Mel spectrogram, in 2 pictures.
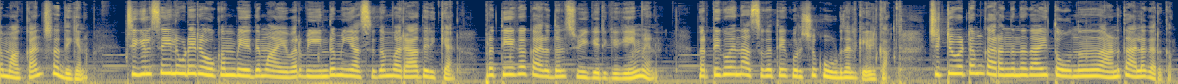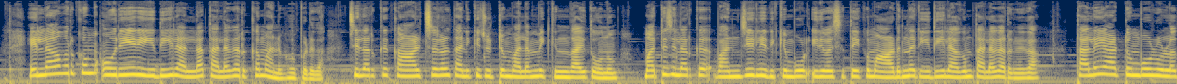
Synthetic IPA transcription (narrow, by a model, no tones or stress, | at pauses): ɐmaːkːaːnɕrɐd̪ʱːikʲːɐɳɐ̰m | t͡ɕiɣilsɐjiluːɽe̞ɾo̞ːɡɐmʋe̞ːd̪ʱɐmaːjɐʋɐrʋiːɳɖumiːɐsuɣɐmʋɐɾaːðiɾikʲːaːn | prɐt̪je̞ːɣɐkɐɾuðɐlsʋiːɣɐɾikʲːuɣɐjumʋe̞ːɳɐ̰m | kɐrt̪ːiɣume̞nːɐːsuɣɐt̪ːe̞kːurit͡ɕːukuːɽuðɐlkeːɭkɐ̰m | t͡ɕutːuʋɐʈːɐmkɐrɐŋːunːɐðaːjit̪o̞ːnːunːɐðaːɳɨt̪ɐlɐɣɐrkːɐme̞lːaːʋɐrkumo̞ɾe̞ːɾiːðijilɐlːɐt̪ɐlɐɣɐrkːɐmɐnubʱɐʋɐpːe̞ɽuɣɐ | t͡ɕilɐrkɨkaːɭt͡ɕːɐɣɐɭt̪ɐnikʲːɨt͡ɕutːumʋɐlɐmʋekʲːunːɐðaːjit̪o̞ːnːumːɐtːɨt͡ɕilɐrkɨʋɐɲd͡ʑijiliɾikʲːumbo̞ːɭʔiɾiʋɐɕjɐt̪ːe̞ːkːumaːɽunːɐɾiːðijilaːɣumt̪ɐlɐɣɐrɐŋːuɣɐ | t̪ɐlɐjaːʈːumbo̞ːɭuɭːɐð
